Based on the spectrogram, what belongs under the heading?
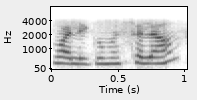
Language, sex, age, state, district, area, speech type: Urdu, female, 30-45, Uttar Pradesh, Aligarh, urban, conversation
